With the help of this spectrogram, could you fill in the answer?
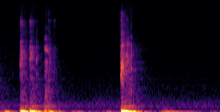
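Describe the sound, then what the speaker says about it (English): One-handed typing on a computer keyboard during a Minecraft session: a short burst of quick clicks, a pause, then one more sharp clack, close and quiet, with no talking. "I'm typing one hand."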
